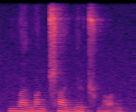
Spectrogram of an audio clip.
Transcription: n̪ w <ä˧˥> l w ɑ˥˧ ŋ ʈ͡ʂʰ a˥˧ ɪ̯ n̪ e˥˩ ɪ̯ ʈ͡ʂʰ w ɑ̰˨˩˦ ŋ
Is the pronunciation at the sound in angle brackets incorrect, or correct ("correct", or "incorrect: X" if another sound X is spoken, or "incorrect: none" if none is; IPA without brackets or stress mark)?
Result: incorrect: ä˥˧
